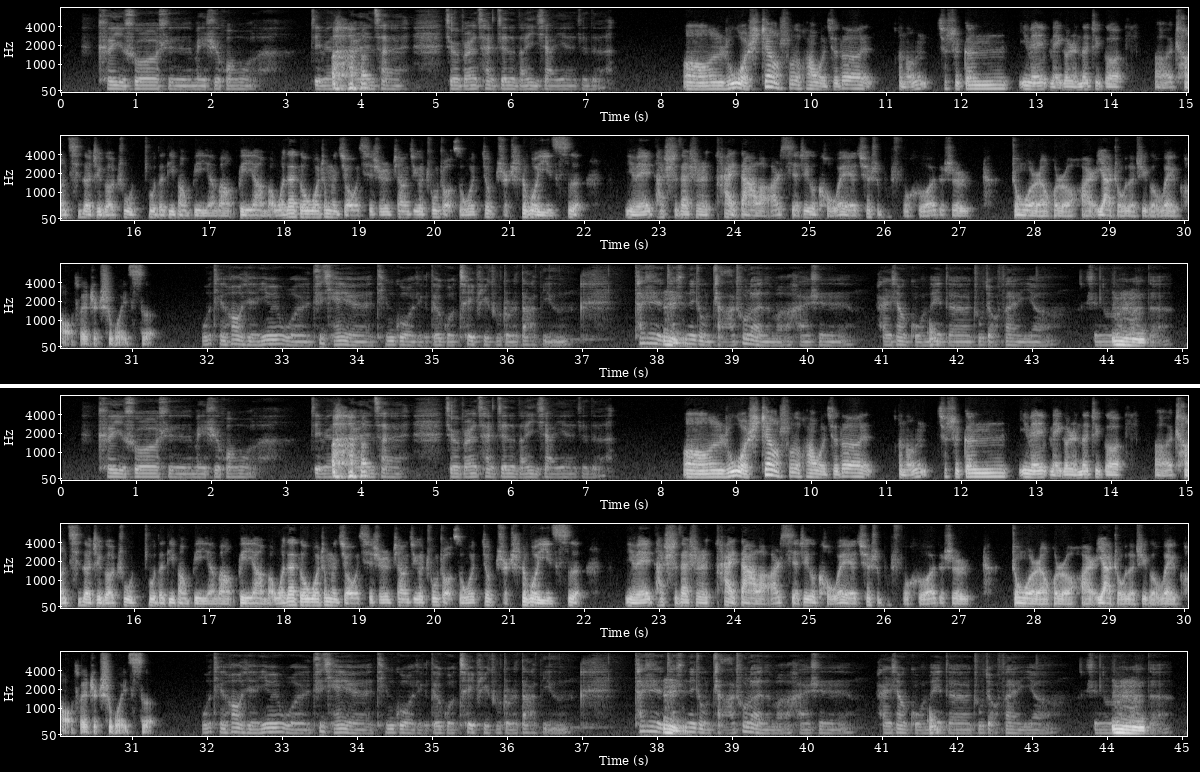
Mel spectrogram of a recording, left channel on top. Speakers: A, in the centre; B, on the right.
A: 可以说是美食荒漠了。这边的白人菜，
B: <laughs>
A: 这边白人菜真的难以下咽，真的。
B: 嗯，如果是这样说的话，我觉得可能就是跟因为每个人的这个呃长期的这个住住的地方不一样吧，不一样吧。我在德国这么久，其实像这个猪肘子，我就只吃过一次，因为它实在是太大了，而且这个口味也确实不符合就是中国人或者华亚洲的这个胃口，所以只吃过一次。
A: 我挺好奇因为我之前也听过这个德国脆皮猪肘的大饼，它是它是那种炸出来的吗？
B: 嗯。
A: 还是还是像国内的猪脚饭一样，
B: 哦
A: 是那种软软的、
B: 嗯，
